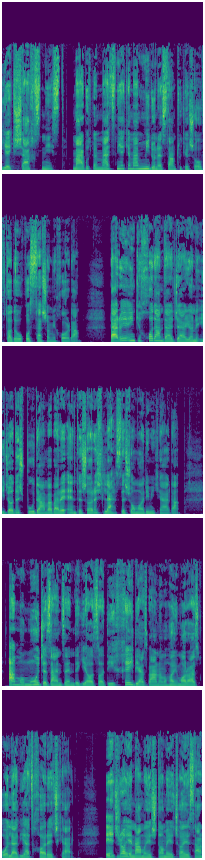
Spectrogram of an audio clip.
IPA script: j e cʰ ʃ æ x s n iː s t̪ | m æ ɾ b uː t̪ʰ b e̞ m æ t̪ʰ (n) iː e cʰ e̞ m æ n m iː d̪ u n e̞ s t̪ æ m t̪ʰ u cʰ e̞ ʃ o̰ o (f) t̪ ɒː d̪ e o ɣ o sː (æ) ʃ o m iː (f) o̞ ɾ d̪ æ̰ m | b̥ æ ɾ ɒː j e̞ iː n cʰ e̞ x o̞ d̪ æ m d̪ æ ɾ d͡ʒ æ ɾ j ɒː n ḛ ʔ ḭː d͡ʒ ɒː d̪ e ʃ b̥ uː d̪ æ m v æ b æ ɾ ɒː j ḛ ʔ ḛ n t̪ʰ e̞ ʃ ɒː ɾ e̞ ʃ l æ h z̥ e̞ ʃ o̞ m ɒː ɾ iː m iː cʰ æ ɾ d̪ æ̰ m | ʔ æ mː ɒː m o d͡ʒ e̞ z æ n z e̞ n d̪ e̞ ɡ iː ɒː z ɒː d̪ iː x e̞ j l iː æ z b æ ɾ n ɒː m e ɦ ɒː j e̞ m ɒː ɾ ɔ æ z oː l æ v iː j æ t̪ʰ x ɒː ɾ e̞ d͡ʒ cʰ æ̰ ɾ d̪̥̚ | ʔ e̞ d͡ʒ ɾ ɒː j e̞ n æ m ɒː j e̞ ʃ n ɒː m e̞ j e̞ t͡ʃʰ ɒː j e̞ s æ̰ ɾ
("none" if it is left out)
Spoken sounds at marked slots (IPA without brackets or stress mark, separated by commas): n, f, æ, x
